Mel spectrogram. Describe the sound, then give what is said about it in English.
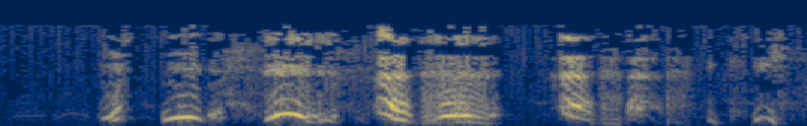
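A man short of breath makes laboured, wheezing breaths: a series of strained, voiced gasps with short pauses between them. “Can't get my breath. Try straightening your upper body. Above all, do not panic.”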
